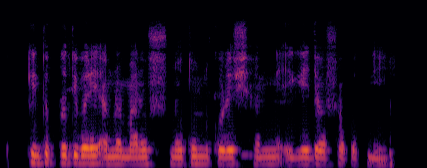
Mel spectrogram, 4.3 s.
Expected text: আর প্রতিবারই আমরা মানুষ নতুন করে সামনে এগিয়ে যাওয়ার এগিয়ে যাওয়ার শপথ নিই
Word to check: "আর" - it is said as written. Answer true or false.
false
